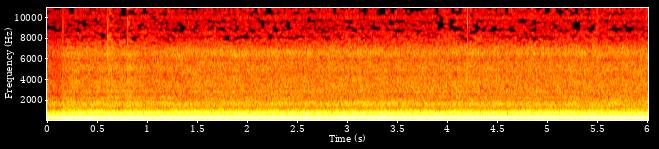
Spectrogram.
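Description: Treadmill DC motor belt-driving a washing-machine universal motor, both spinning at a constant speed with a steady hum: one strong low tone and its overtones. The universal motor is running as a self-excited generator under load, lighting a bulb.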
